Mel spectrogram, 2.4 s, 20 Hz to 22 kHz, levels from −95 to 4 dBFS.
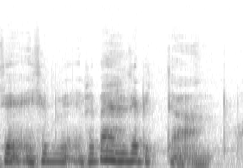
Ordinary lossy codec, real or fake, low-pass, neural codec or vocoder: none; real; 19.8 kHz; none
